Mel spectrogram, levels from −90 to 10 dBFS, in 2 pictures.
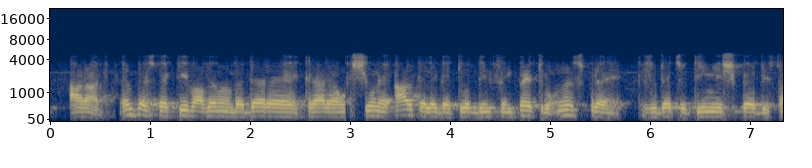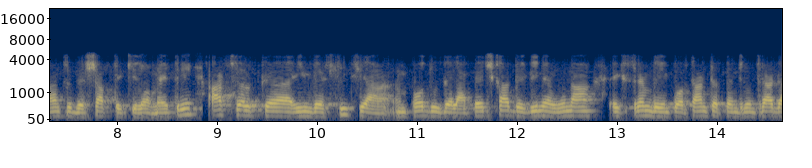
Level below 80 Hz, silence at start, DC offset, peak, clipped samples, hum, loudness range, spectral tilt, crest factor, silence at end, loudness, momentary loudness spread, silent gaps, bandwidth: -62 dBFS; 0.2 s; under 0.1%; -2 dBFS; under 0.1%; none; 3 LU; -10 dB/octave; 16 dB; 0 s; -19 LUFS; 5 LU; none; 5 kHz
